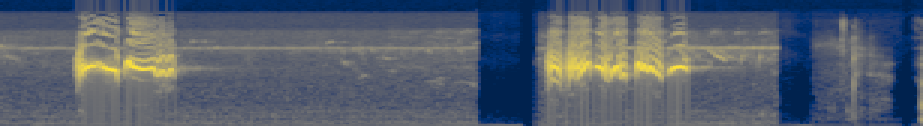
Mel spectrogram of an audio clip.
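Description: Eastern Bluebird song: two soft, warbled phrases of burry notes about three seconds apart, over a faint steady high whine.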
